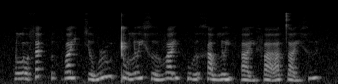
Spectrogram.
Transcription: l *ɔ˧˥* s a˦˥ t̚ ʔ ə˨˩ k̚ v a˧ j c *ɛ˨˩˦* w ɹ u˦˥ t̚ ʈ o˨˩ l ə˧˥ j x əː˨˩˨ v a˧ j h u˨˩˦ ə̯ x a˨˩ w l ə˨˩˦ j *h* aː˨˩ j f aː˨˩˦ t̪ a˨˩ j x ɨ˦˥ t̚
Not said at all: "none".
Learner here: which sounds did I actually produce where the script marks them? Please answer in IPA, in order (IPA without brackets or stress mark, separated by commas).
ɔ˨˩, ə˨˩˦, h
